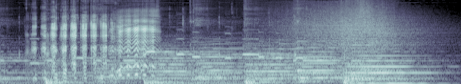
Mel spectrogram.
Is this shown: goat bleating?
yes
